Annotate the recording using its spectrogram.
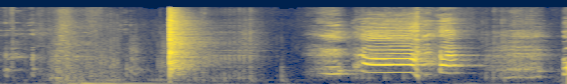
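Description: One sharp, loud slap a little over a second in, among breathy rustling, followed around three seconds in by a short high-pitched vocal outburst, like a laughing shriek.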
